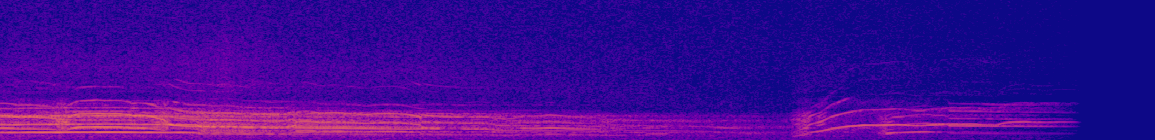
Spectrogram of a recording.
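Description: A coyote sings several overlapping, wavering howls that hold steady and slowly fall. After a short pause comes a sharp upward-swooping cry that levels off and fades.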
